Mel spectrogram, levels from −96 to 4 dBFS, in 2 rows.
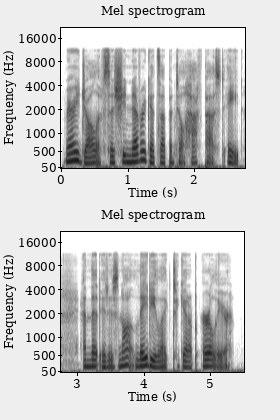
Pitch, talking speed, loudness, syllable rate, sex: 185 Hz, 240 wpm, -18 LUFS, 6.0 syllables/s, female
